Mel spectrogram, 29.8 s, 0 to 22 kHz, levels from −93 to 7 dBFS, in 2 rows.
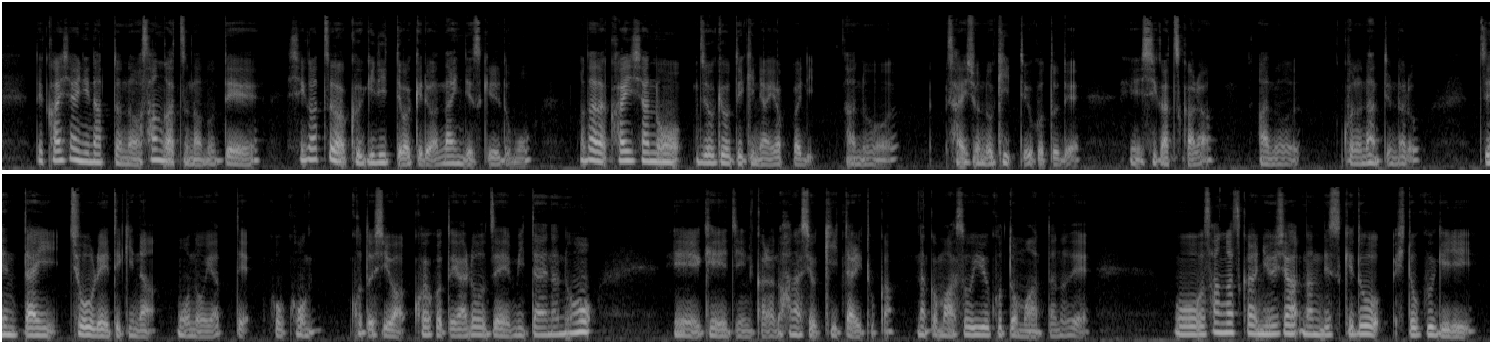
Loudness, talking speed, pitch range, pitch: -38 LUFS, 295 characters per minute, 170-215 Hz, 185 Hz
